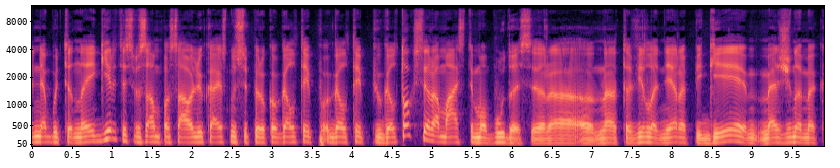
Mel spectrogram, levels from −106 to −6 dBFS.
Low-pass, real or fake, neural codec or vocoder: 10.8 kHz; real; none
